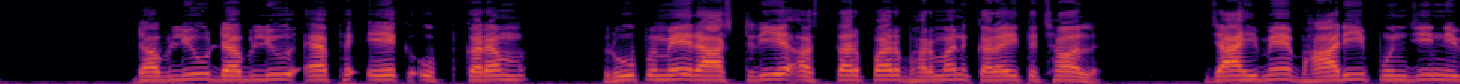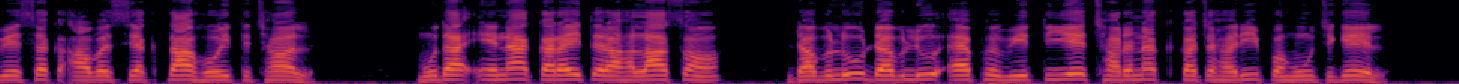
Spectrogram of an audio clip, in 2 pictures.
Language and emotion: Maithili, neutral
